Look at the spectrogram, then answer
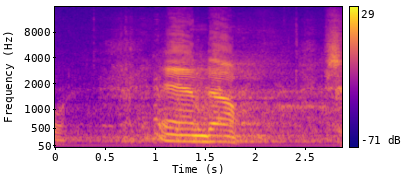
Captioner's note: audience laughing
